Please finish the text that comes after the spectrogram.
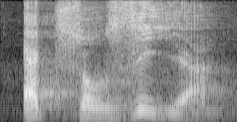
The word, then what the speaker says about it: exousia: poder nas nossas bíblias A primeira é exousia É isso pastor Paulo Tá certo essa pronúncia exousia que é competência que é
